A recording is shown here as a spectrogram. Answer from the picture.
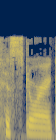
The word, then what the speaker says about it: historic: If you have an odd accent for an American and pronounce historic as historic, you can make an argument for writing an historic. But it's a stretch, since the standard American pronunciation of historic is with the H sound.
